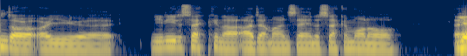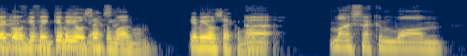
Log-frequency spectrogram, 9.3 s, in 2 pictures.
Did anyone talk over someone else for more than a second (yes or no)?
yes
